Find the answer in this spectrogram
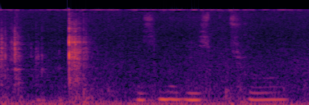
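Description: Go stones clicking against each other in a wooden bowl as a player picks out a white stone: a light click, then a sharper one about half a second in. A faint brief murmur of a voice follows.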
